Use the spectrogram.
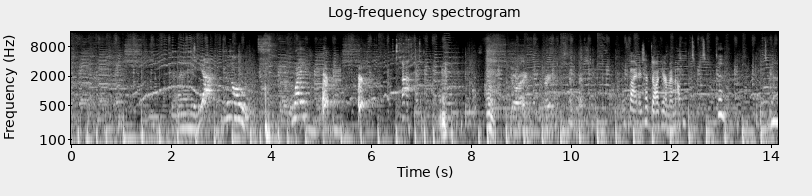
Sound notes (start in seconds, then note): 4.8 bark!; 5.3 bark; 6.8 woof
